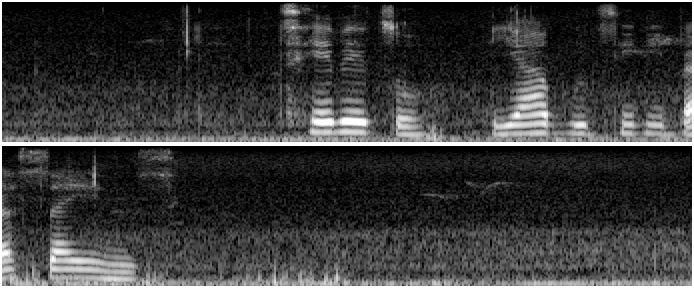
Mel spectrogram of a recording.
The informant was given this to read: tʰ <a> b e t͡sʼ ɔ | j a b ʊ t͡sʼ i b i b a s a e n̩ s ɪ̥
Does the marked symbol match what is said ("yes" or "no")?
no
